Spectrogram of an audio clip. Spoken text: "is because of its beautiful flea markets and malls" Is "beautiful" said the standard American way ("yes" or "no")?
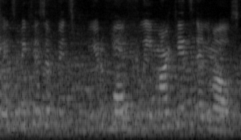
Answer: yes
